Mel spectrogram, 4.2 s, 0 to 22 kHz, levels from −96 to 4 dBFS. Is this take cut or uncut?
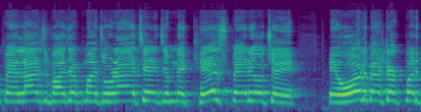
uncut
